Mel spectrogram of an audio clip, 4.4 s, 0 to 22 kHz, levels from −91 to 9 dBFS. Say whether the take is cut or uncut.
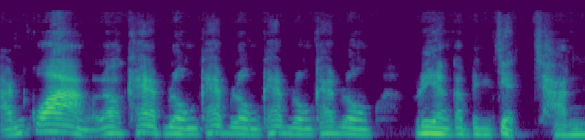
uncut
